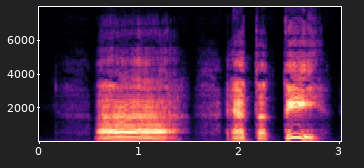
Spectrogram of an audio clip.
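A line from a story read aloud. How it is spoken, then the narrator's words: Sharp breathless exclamation. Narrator (Russian): резким голосом воскликнула матушка Дзя, едва успев перевести дух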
